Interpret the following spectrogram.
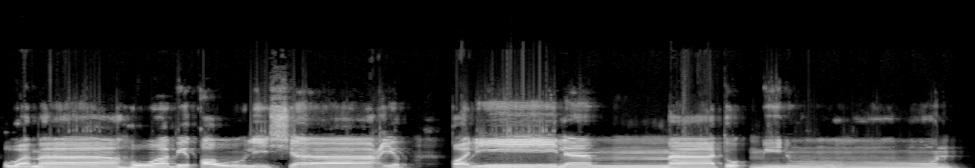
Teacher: وما ہوا میں جو ہا ہے، اس ہا کو ہم موٹا کر کے پڑھیں گے · شاعر یہاں پر جو شین ہے، اس شین کو ہم ایک الف کے برابر کھینچ کر پڑھیں گے کیونکہ یہاں پر الف مدہ ہے۔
